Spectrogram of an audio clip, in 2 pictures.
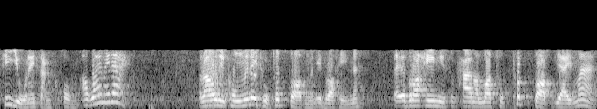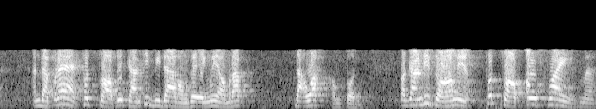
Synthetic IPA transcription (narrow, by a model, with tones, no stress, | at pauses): t̪ʰiː˥˩juː˨˩na˧jsa̰˩˦ŋkʰo˧mʔa˧wa˦˥jma˥˩jdaː˥˩j | ɾa˧wni˥˩kʰo˧ŋma˥˩jda˥˩jt̪ʰuː˨˩kt̪ʰo˦˥t̪̚sɔː˨˩p̚mɯ˩˦nʔi˨˧b̚ɾɔː˧hiː˧mna˦˥ | t̪ɛː˨˩ʔi˨˩b̚ɾɔː˧hiː˧mni˥˩su˨˩p̚haː˧nʔa˧lːɔː˦˥t̪ʰuː˨˩k̚t̪ʰo˦˥t̪̚sɔː˨˩p̚ja˨˩jmaː˥˩k̚ | ʔa˧nda˨˩p̚ɾɛː˥˩k̚t̪ʰo˦˥t̪̚sɔː˨˩p̚du˥˩˨jkaː˧nt̪ʰiː˥˩biː˧˩daː˧kʰɔː˩˦ŋt̪o˧ʔeː˧ŋma˥˩jɔː˧mɾa˦˥p̚ | da˧ʔwa˦˥hkʰɔː˩˦ŋt̪o˧n | pɾa˧k̬aː˧nt̪ʰiː˥˩sɔː˩˦ŋni˥˩ɐt̪ʰo˦˥t̪̚sɔː˨˩p̚ʔa˧wfa˧jmaː˧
